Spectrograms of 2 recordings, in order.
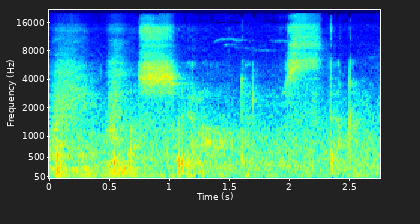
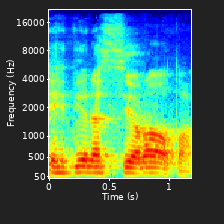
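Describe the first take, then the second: First: Whispered recitation, the sad of الصراط still hissing clearly; whispered prayer. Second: الصراط said with a light seen, as السراط; imitating the seen mistake. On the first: Shown as a demonstration. Teacher showing how a lone worshipper's whisper still lets the sad be heard. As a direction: whisper it like praying alone. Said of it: "تسمع منه حروف الصفير". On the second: Teacher imitating students who misread الصراط with seen. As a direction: mimic brothers who say السراط. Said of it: "اهدنا الصراط هذه سين".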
